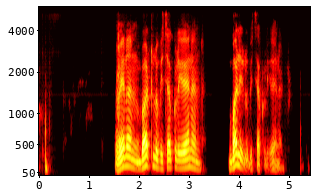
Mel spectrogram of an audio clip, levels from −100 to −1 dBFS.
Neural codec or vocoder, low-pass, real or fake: codec, 16 kHz, 2 kbps, X-Codec, HuBERT features, trained on LibriSpeech; 5.4 kHz; fake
